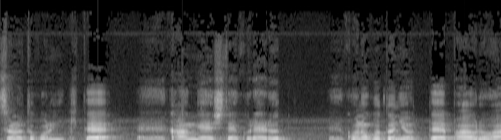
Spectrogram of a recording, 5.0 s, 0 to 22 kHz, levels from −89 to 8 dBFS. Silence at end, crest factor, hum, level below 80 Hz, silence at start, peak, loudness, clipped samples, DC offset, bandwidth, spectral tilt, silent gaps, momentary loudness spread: 0 s; 18 dB; none; -66 dBFS; 0 s; 0 dBFS; -17 LUFS; under 0.1%; under 0.1%; 18.5 kHz; -4.5 dB/octave; none; 15 LU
